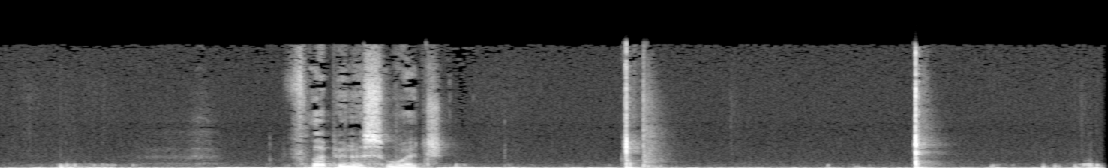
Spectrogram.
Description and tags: flipping a switch in my room. Recorded with a condenser Mic.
